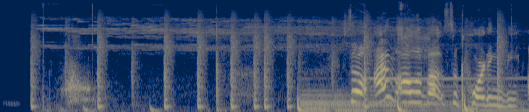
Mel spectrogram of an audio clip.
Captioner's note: sighs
